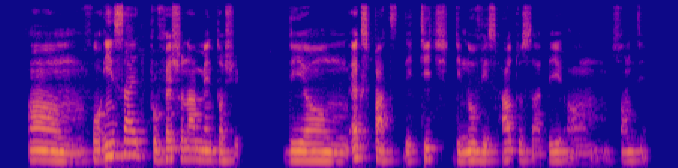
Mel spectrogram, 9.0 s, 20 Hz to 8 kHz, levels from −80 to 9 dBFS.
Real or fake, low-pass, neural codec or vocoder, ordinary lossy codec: real; 7.2 kHz; none; Opus, 64 kbps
